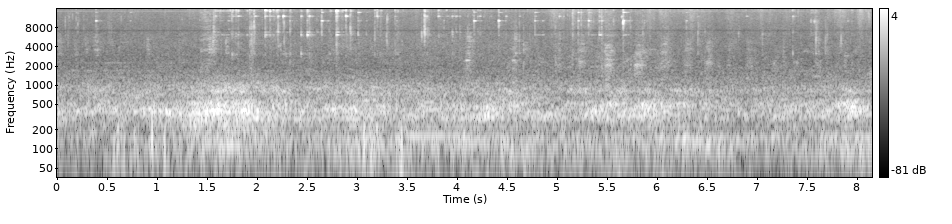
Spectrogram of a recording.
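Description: A small dachshund-type dog making low, continuous vocal sounds while holding a toy in its mouth.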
